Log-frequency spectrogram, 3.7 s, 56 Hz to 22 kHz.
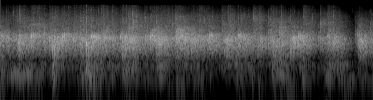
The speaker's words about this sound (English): And that weekend in 2020, you can clap, sure.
